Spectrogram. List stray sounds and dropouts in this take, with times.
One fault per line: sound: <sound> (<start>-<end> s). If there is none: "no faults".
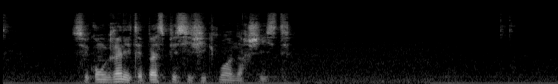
no faults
